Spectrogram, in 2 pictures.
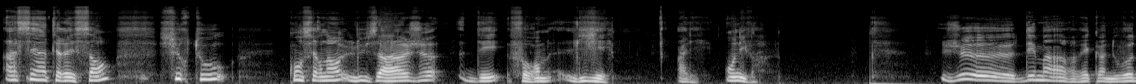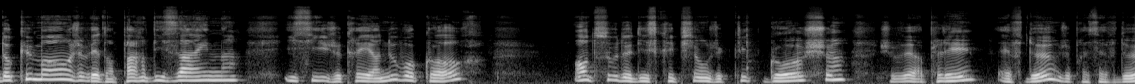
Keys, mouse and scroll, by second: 8.5 right click, 10.3 click, 13.8 click, 15.6 click, 18.4 click, 21.5 F2.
